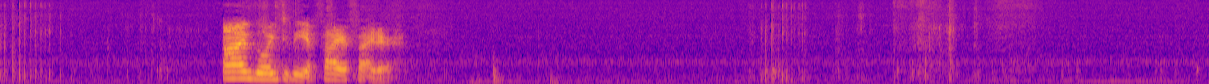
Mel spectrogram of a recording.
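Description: Pages of a book turn with a soft rustle.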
